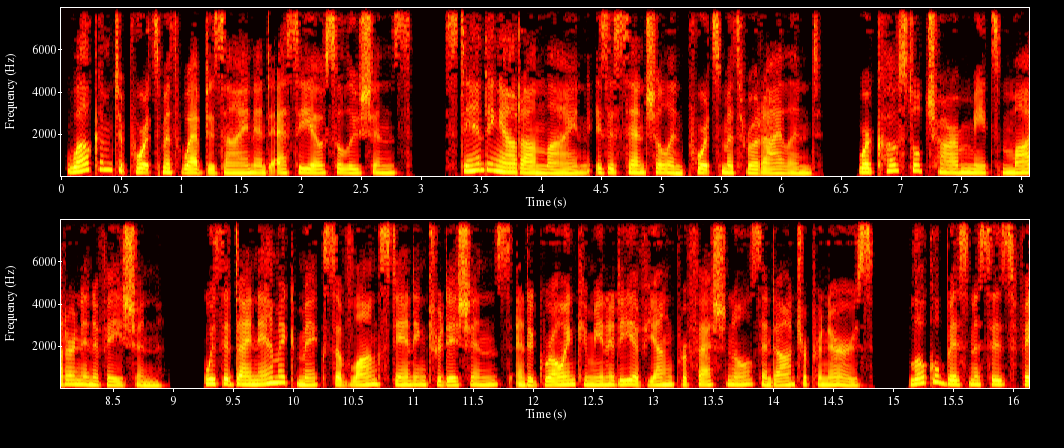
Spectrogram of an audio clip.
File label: Voice Over speech; Portsmouth; Slocum Design Studio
